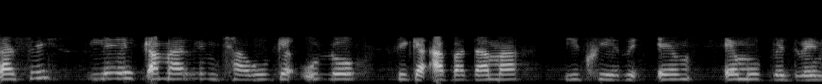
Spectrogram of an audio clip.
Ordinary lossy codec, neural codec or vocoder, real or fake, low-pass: none; vocoder, 24 kHz, 100 mel bands, Vocos; fake; 3.6 kHz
